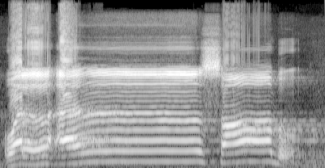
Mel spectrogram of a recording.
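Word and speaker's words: وَالْأَنْصَابُ: Cara membaca wal ansabu, bukan wal ansa atau wal ansa, itu juga kurang tepat. Wal ansabu. Ya ayyuhalladzina amanu innamal khamru wal maisiru wal ansabu, bukan wal ansabu atau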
